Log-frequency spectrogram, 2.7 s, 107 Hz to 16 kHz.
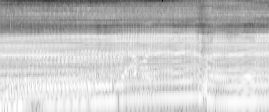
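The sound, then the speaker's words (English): A voice imitates a neighbor's lawnmower running early in the morning, around 6:30, with a loud, steady buzzing drone, holding a sustained low rumbling pitch with slight wavering and a brief dip partway through. “You just hear the lawnmower like...”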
